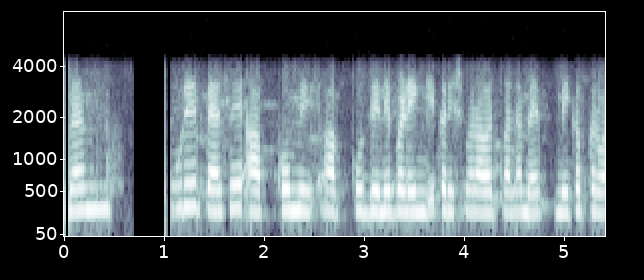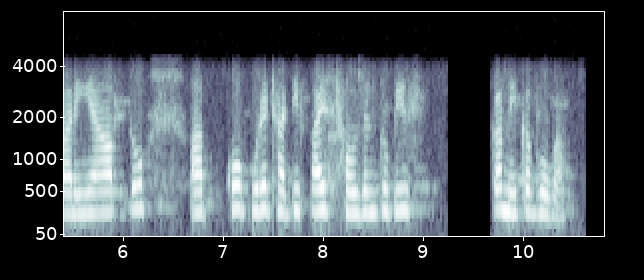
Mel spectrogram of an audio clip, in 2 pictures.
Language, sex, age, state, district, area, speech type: Urdu, female, 45-60, Uttar Pradesh, Gautam Buddha Nagar, urban, conversation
